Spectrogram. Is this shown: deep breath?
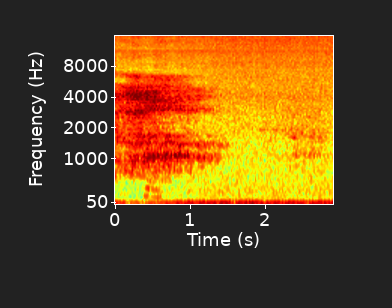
yes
